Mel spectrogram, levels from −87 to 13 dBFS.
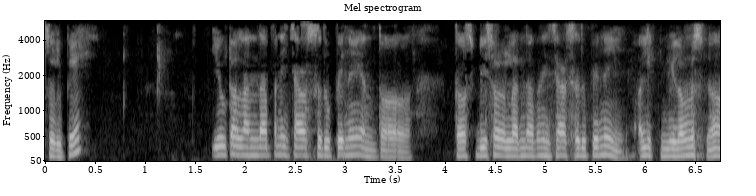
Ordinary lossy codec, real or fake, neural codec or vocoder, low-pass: AAC, 32 kbps; fake; codec, 16 kHz in and 24 kHz out, 2.2 kbps, FireRedTTS-2 codec; 5.4 kHz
